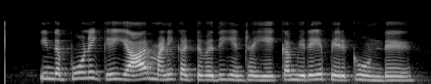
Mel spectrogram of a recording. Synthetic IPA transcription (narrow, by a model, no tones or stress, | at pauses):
ɪnd̪ɐpuːnɐɪkːɯjaːɾmɐnikɐʈːɯʋɐðɯɛndrɐeːkːɐmɪɾɐjɐpeːɾɯkːɯʊɳɖɯ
